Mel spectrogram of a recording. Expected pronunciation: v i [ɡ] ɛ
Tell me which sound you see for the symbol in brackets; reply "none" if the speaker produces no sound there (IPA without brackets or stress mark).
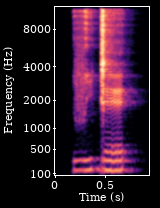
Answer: ɡ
